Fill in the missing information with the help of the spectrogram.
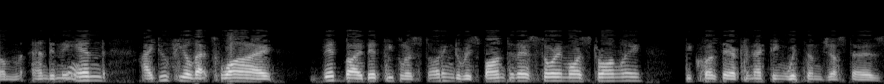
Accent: Nebraska, United States; So I knew that was this woman from my hometown, but I had not a clue as to who she was or what she had done. But I filed it away in my head and thought, well, the next time I go back out to Nebraska

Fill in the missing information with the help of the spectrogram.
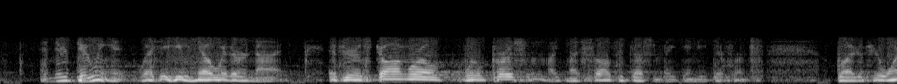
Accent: New York City, New York, United States; I'm a New York City resident. Yes, right. I'm a New Yorker.

